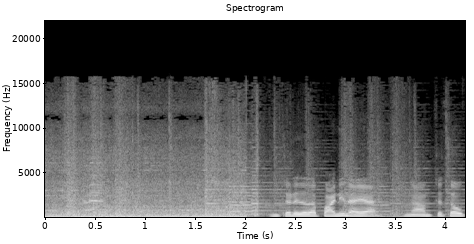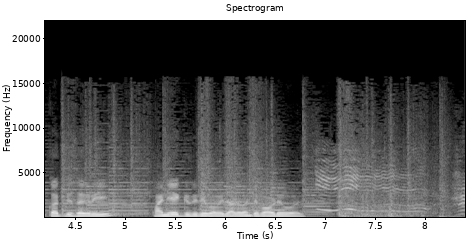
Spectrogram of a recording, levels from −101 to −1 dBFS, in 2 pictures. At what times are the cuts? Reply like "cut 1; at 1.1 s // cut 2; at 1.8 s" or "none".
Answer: cut 1; at 2.0 s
